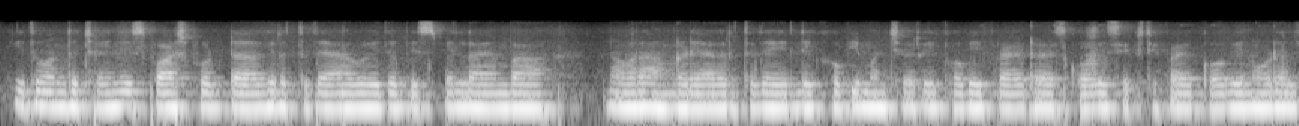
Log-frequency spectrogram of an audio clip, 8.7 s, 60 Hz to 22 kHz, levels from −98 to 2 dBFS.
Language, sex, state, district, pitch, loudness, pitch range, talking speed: Kannada, male, Karnataka, Bijapur, 145 Hz, -14 LUFS, 140-145 Hz, 160 wpm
